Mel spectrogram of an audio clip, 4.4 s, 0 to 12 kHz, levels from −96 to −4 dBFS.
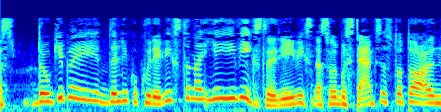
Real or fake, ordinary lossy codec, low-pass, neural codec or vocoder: fake; MP3, 32 kbps; 7.2 kHz; codec, 16 kHz, 4 kbps, X-Codec, HuBERT features, trained on LibriSpeech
